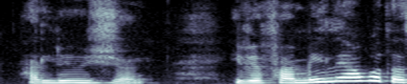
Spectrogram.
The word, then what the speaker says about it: allusion: it it is pronounced illusion illusion if you're familiar with the sounds of the English language you would know the sound I'm pronouncing there J it is the sound in television conclusion and decision do you understand so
